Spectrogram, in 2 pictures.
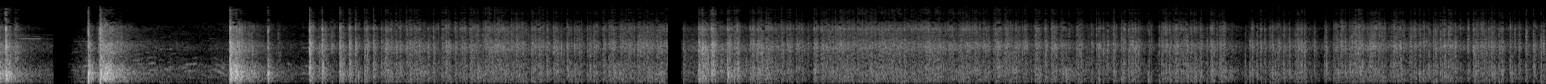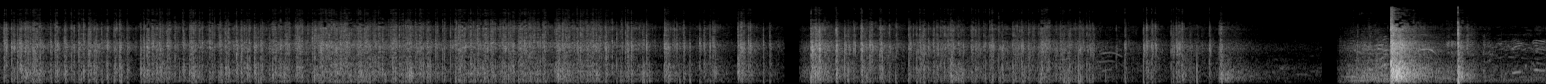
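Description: Firecrackers and fireworks going off: a few loud bangs in the first three seconds, then a long run of rapid crackling for about twenty seconds, then more loud bangs near the end.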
